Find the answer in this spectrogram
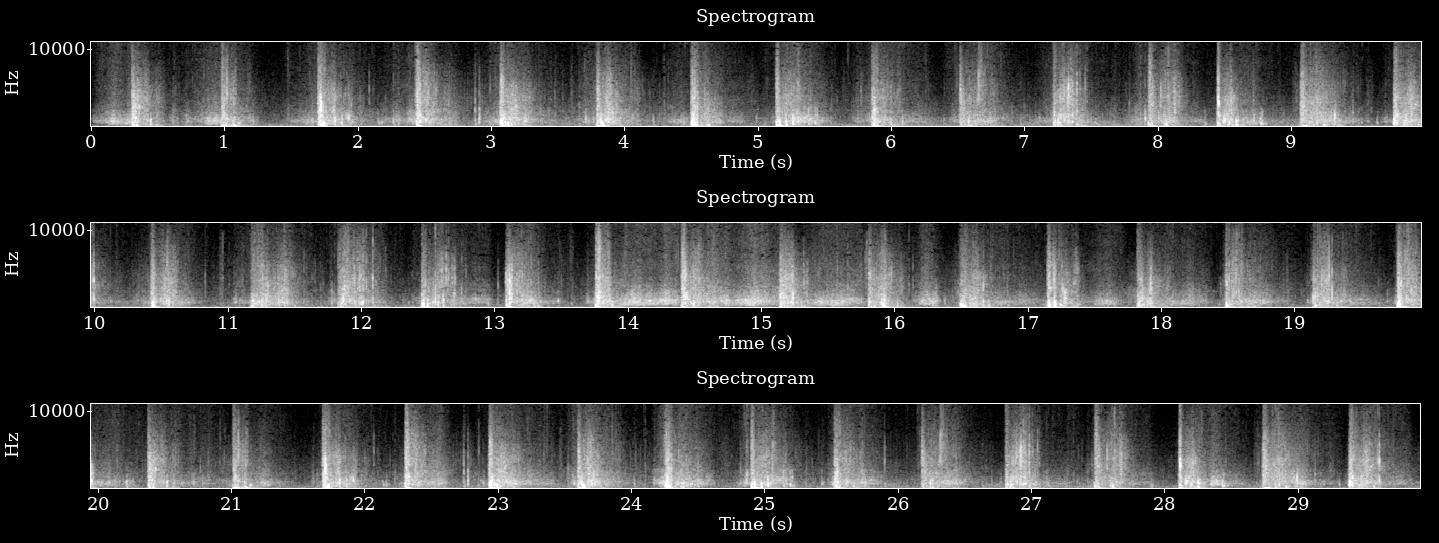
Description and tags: Footsteps on Mud with Raincoat
Foley recording for picture of a person walking through muddy terrain with raincoat put on.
